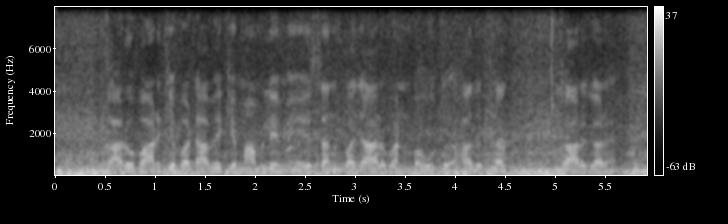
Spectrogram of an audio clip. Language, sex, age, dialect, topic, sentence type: Magahi, male, 46-50, Western, banking, statement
